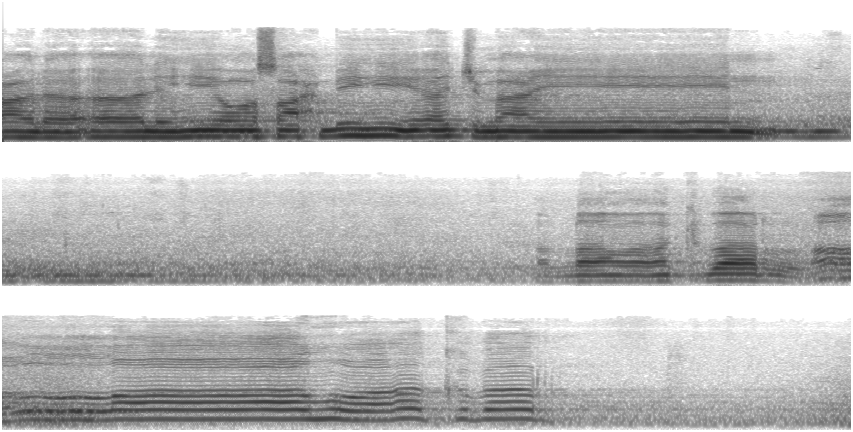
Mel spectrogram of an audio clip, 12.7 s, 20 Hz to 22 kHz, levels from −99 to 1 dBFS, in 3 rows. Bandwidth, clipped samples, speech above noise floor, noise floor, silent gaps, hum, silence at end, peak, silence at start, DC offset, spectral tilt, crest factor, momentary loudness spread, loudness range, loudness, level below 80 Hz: 10.5 kHz; under 0.1%; 31 dB; -52 dBFS; none; none; 0 s; -10 dBFS; 0 s; under 0.1%; -7.5 dB/octave; 12 dB; 18 LU; 14 LU; -22 LUFS; -62 dBFS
